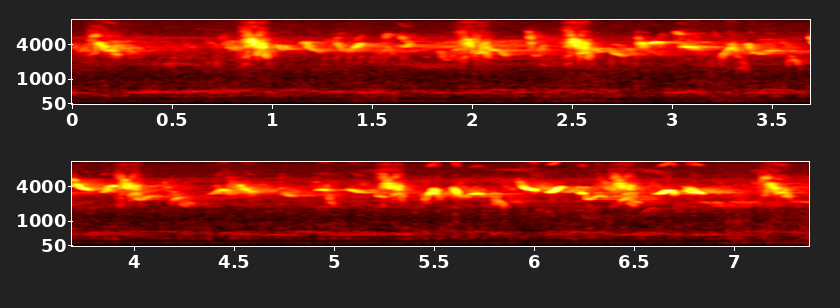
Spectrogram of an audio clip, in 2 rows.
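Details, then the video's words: Recently fledged house sparrows calling during feeding in chilly rural central France, June 2020; insistent, rapid chirping and squeaky notes run almost without pause through the whole stretch, with a faint steady hum beneath. "MOINEAUX Domestiques/Nourrissage après l'Envol"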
